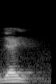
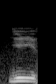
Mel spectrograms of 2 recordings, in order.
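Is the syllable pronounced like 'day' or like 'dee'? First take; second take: day; dee. First: The syllable has a gliding 'ay' vowel. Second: The syllable has a plain 'ee' vowel. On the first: The speaker calls it wrong. "bà đọc thầy dây, di thành dây" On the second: The speaker calls it right. "phiên âm thầy chữ Hán là ám mơ đi bắt di hồng"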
